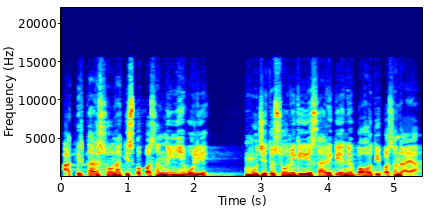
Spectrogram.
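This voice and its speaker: A man's voice: on the high side, animated, normal speed, close to an everyday voice. A man voicing a greedy young man who talks in a scornful, cocky way, with a long hall reverb on the recording.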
